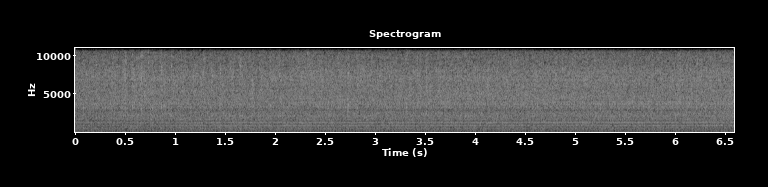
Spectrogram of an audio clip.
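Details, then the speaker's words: 1962 Farmall 560 tractor after carburetor cleaning with no adjustments or new parts: starts right up into a steady, even idle with a smooth low beat and no knocks or stumbles; normal idle. "she's starting right up you can see runs like a runs like a top so our clean in without any adjustments or without any uh new parts in this case worked"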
